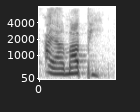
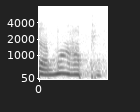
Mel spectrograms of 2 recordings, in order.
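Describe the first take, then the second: First: Plain-voiced, steady counter-declaration; standing firm. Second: Very soft, resigned admission; acted dejection. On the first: Preacher answering the morning thought, firmly declaring. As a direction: answer the gloomy thought with conviction. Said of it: "I will stand and say". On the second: Preacher agreeing with the gloomy thought, softly dejected. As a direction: give in quietly, mock downhearted.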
